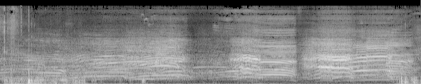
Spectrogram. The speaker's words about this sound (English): Yes, those are cows in the background. I think what I'm going to do is just leave that to run sort of quietly in the background while we finish the podcast. It's kind of a pleasant sound. I grew up on a farm and I love hearing mooing cows.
